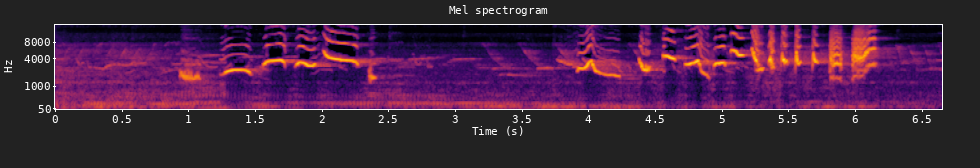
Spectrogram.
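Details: Untrained oriental magpie-robin in full song: looping whistled phrases, then a fast run of sharp repeated notes building into a rapid trill-like series.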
